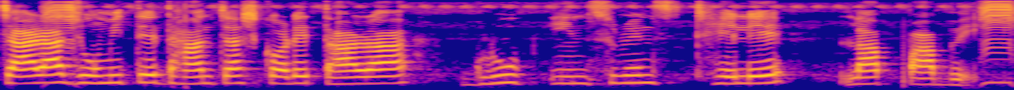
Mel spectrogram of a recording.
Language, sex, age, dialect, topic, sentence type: Bengali, female, 25-30, Northern/Varendri, banking, statement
